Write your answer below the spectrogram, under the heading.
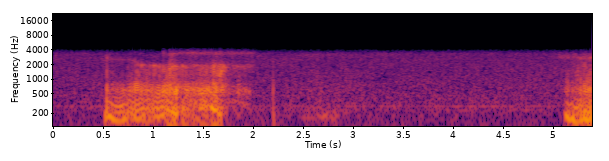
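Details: Pet Corgi snoring in sleep; a loud gravelly, rattling snore lasting over a second, then quiet breathing and a fresh snore starting at the end.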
